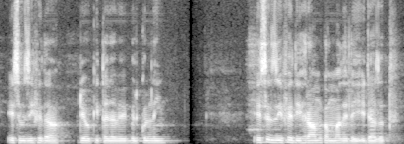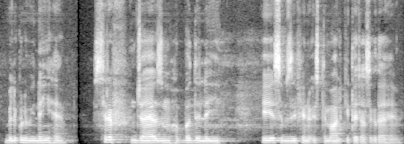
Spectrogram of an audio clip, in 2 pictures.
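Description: Low, flat-voiced man teaching. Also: fairly quick, dull audio. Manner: calm, repetitive, addresses listeners as friends. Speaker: channel host giving religious instruction. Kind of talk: spoken instruction to viewers.

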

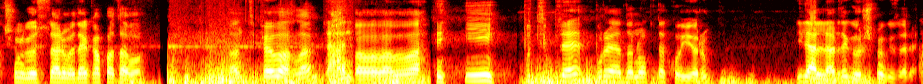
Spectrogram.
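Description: A man making a casual walking travel vlog outdoors in a windy seaside city, chatty and slangy, exclaiming at the sights. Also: on the high side. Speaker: travel vlogger.

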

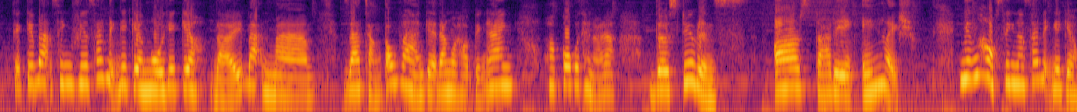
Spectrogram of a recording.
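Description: A woman English teacher, explaining grammar in an online lesson and often asking her students whether they follow. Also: sits high. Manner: explains patiently, asks "right?" to check understanding.

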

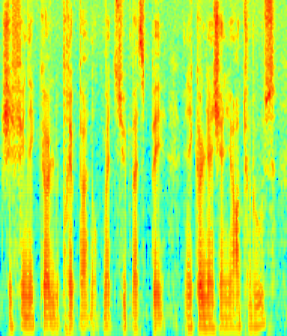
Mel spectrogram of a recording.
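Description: This interviewee talks fast and flat in a low, darkish voice with vocal fry. He's a man in his forties, Turkish by birth and raised in France, seated in an office with bookshelves and recorded by lapel mic, hesitating with frequent "euh" and "je dirais" before insisting on his points.

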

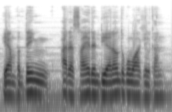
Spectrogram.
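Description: A man voicing a young woman who answers quietly and matter-of-factly. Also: medium pitch, flat delivery, fast talker, soft background music, natural voice. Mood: calm.

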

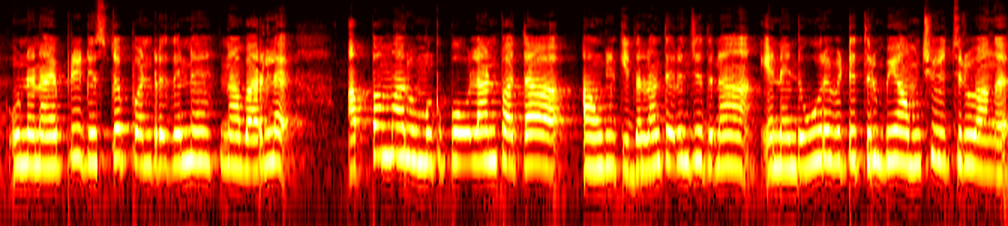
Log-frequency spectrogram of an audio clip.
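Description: Woman voicing a scared young girl, high and timid. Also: dull audio. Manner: hesitant, pleading. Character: timid teenage girl, anxious younger sister. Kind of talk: web-series horror drama acting.

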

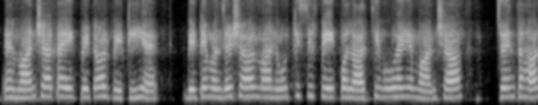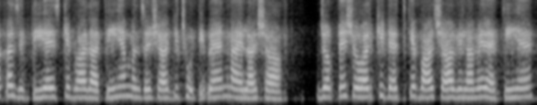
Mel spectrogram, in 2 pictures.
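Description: A woman narrating a romance novel aloud in a steady storytelling manner. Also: fairly high pitch, rough recording. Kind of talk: romance novel audiobook reading.

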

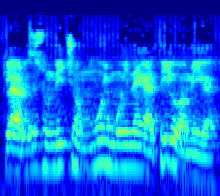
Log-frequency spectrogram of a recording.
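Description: A man's voice: mid-range voice, fast talker. A man, a life coach, giving a live-streamed talk to online viewers, explaining with rhetorical questions and greeting viewers by name. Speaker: life coach and spiritual teacher. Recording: echoey room, voice from a distance.

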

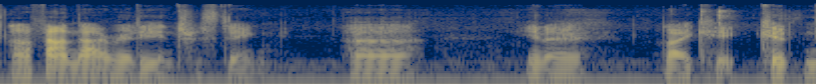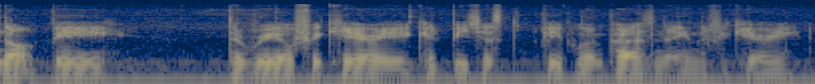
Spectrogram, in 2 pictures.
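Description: A man's voice: lowish voice, flat delivery, brisk, bright, forceful tone, low-quality recording. Rambling young man hosting a game show. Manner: rambling, with many fillers and self-corrections. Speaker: host of a gaming show. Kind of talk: casual let's-play commentary.

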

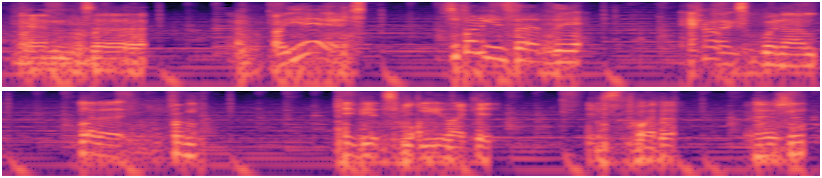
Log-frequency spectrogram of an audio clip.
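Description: Guest on a glitchy phone connection, audio crackling and dropping out, halting chat over loud music. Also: mid-range voice, lively intonation. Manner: halting, trailing off mid-sentence. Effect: choppy audio cutting in and out, like a loose connection. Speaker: fellow streamer and guest. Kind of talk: casual chat.

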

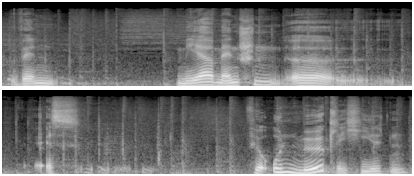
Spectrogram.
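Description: A man's voice: lowish voice, creaky, mellow. A middle-aged man from Berlin with a light Berlin accent, an actor answering interview questions to the camera, thoughtful and searching for words with many fillers and restarts. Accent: Berlin German. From Germany. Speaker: actor interviewed for a museum anniversary. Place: plain bright indoor studio. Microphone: seated, framed mid-shot to camera.

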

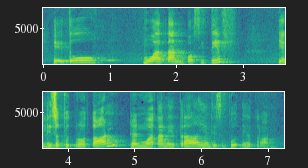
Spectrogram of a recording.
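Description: A woman teaching a physics lesson, explaining step by step with frequent pauses and fillers. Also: on the high side, darkish tone. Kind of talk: classroom lecture.

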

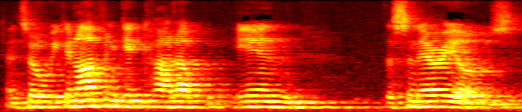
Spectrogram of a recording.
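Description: A man in his sixties, a priest, speaking solemnly as he leads scripture readings and preaching. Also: a little high. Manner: solemn, measured delivery. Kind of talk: liturgical scripture reading and homily. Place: small church sanctuary, at a lectern. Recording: very echoey church, distant mic.

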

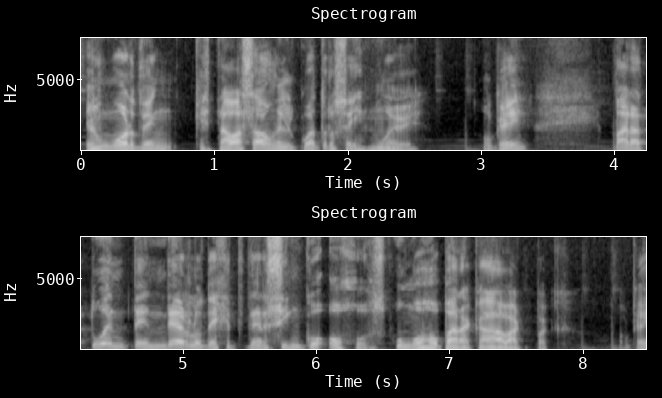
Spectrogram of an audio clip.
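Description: A man's voice: fairly high pitch, lively intonation, moderate pace, dry recording. Playful, profane male game streamer. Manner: profane, playful, talks to chat directly. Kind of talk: casual live-stream chat while playing. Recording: dry sound, faint background music.

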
